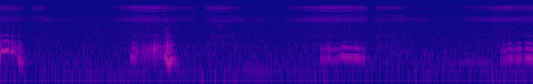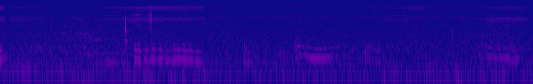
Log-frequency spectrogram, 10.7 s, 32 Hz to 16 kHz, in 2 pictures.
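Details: Sleeping male red Shar Pei puppy, Blacke EJ Terani, born 7 October 2013, snoring in soft, low, rasping bursts about every two seconds, each breath a brief throaty rumble over a quiet background hiss.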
